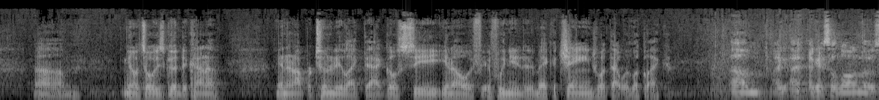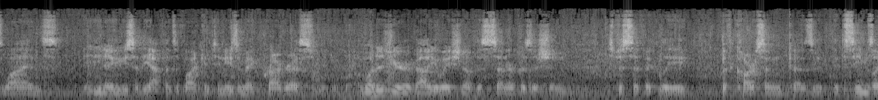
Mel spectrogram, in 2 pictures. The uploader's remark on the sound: Tuesday Press Conference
